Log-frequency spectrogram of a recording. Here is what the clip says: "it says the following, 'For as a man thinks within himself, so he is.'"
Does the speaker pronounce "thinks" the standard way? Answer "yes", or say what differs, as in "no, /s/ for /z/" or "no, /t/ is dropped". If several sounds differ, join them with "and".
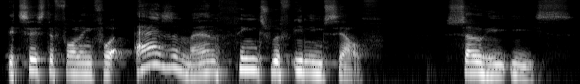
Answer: yes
